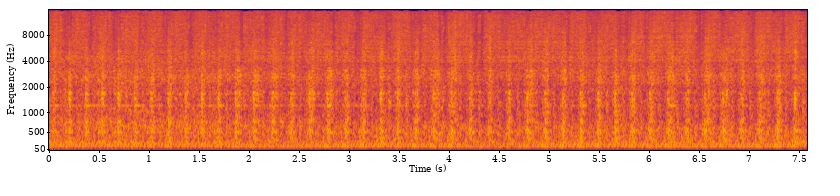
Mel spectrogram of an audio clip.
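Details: Ford 351W V8 with a spun rod bearing: a heavy, regular metallic rod knock about three per second rides over the rough idle, while coolant sprays from a hose.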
